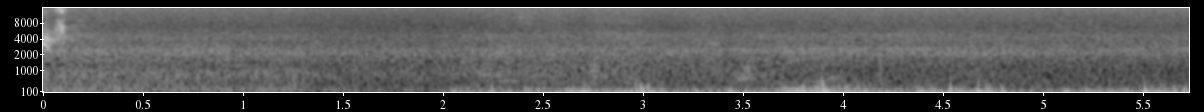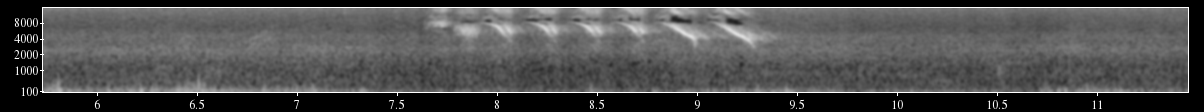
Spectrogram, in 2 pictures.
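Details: Bananaquit singing a belga-style song: a quick burst of about seven very high, thin, downslurred notes lasting under two seconds, heard once over strong low rumbling noise.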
